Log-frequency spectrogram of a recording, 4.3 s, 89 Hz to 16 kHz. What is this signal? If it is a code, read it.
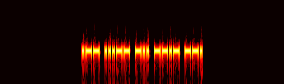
Morse code, heard as a keyed tone, about 42 wpm, 700 Hz. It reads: W3DQG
